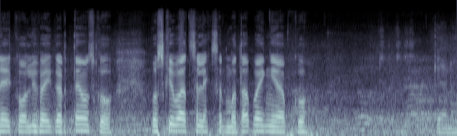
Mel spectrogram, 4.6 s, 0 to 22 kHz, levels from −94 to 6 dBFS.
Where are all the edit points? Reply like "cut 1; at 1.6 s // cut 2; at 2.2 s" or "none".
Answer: none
